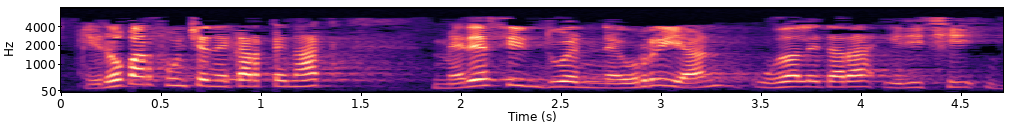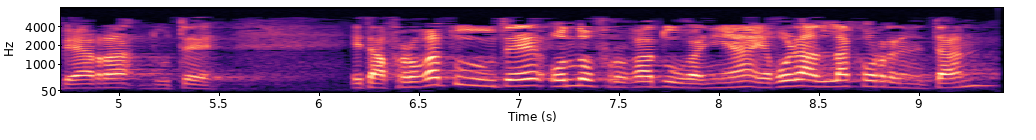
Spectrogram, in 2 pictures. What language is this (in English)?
Basque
